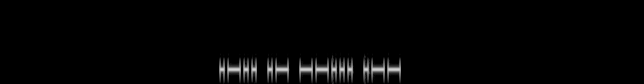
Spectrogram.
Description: Morse code, heard as a keyed tone, about 30 wpm, 700 Hz. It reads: LA7W
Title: DXCC-100 Call Signs - 4 Characters - Repeated 3x - 30wpm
